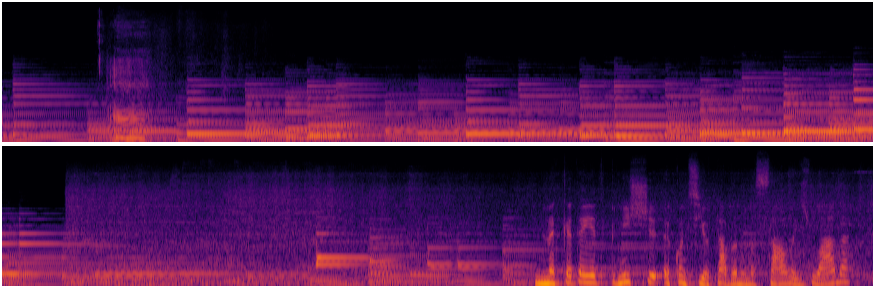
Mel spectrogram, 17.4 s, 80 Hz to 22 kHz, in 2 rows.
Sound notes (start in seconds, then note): 0.2 melancholic piano; 9.3 car and tram noise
